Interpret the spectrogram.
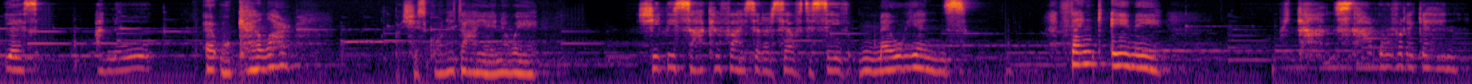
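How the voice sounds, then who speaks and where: A woman's voice: medium pitch, slow pace, pauses often, faint music behind, lightly acted. A woman acting a cold, calculating, ruthless female boss in a naturalistic interactive film drama. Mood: cold, pressing.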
